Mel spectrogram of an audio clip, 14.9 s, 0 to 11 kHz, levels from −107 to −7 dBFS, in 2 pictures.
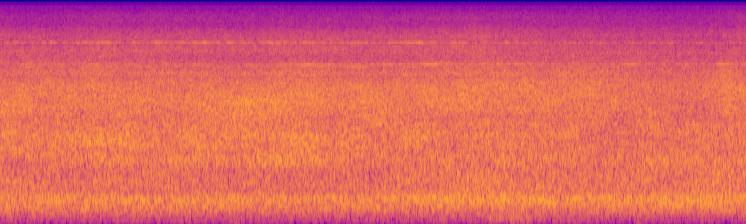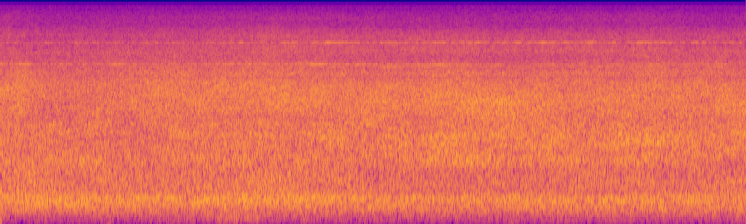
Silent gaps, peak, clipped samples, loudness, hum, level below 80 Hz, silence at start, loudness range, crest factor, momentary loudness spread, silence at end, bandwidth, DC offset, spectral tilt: none; -12 dBFS; under 0.1%; -23 LUFS; none; -60 dBFS; 0 s; 1 LU; 14 dB; 3 LU; 0 s; 11 kHz; under 0.1%; -1.5 dB/octave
